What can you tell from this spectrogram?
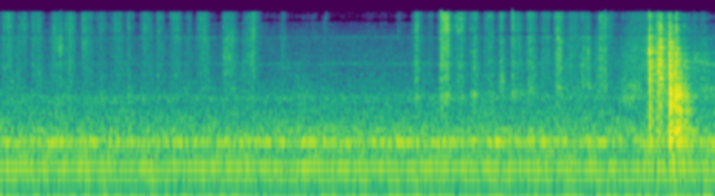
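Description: Chef's knife scoring the skin and flesh of a whole pompano on a wooden cutting board: faint slicing and scraping with a few light clicks of the blade, the loudest cluster near the end.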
